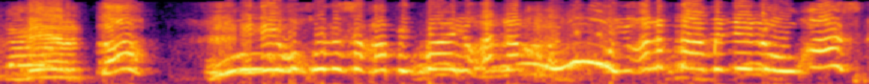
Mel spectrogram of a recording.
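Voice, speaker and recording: A high, swooping female voice plays a cocky, carefree young wife in a radio drama. She is brash and bossy, over a noisy recording. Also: sing-song, brisk. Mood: boastful. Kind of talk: Tagalog radio drama acting.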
